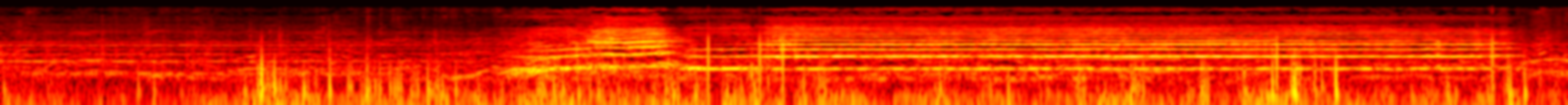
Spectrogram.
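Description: Women's voices singing a Doti folk song, sliding up with a wavering pitch about three and a half seconds in and then holding one long, steady note to the end of the phrase; the start is quieter.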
